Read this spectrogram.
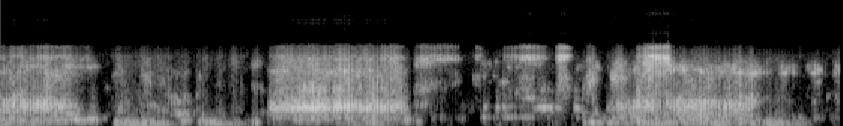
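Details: Snoring: loud, rough rumbling breaths in long drawn-out bursts with brief pauses between; snoring.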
